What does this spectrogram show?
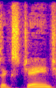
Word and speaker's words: exchange: Phonetic Alphabet to pronounce exchange have in mind that the size of the syllable indicates where the accent or stress is in this case the accent is in the second syllable corresponding to shine low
